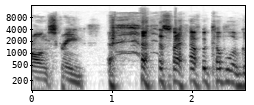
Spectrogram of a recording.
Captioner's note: laughing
